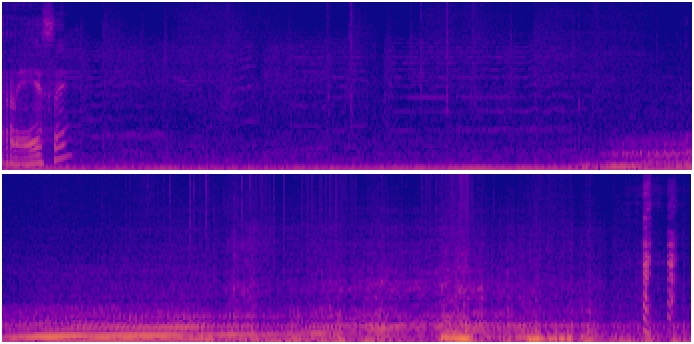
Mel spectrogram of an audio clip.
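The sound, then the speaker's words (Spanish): A sports car's exhaust idles with a low rumble, then revs hard in deep, rising roars that swell loud for several seconds, with a brief voice at the very start. The car is set to RS mode. “voy a bajar el vídeo a ver si se alcanza a escuchar el escape, que está increíble.”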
